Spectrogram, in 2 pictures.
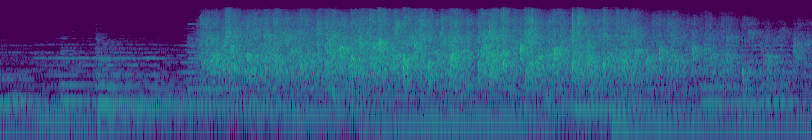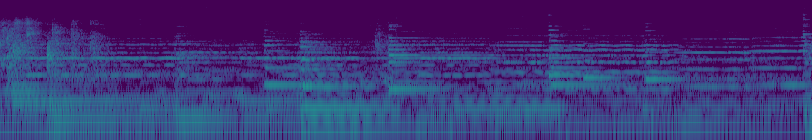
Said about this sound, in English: Let's give the Lord the loudest clap.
